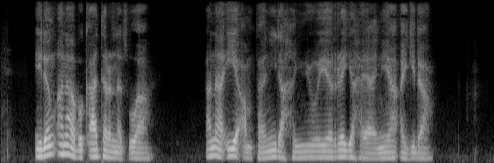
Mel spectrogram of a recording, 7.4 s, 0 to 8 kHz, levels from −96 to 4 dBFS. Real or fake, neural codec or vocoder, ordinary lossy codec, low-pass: fake; codec, 16 kHz, 1 kbps, X-Codec, WavLM features, trained on Multilingual LibriSpeech; none; none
